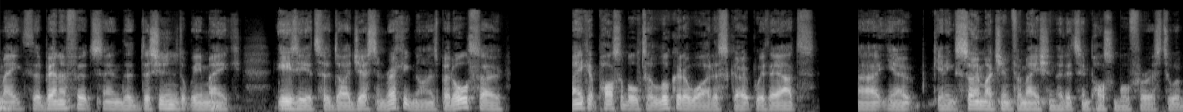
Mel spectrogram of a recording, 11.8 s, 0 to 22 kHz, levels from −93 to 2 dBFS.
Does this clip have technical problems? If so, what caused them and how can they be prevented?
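Yes. Twice, speech jumps in abruptly out of silence with its opening sounds missing. At 5.68–5.73 s, after a 0.66 s pause, about 48 ms is lost before "it possible to look". At 8.53–8.59 s, after "a wider scope without" and a 0.41 s pause, about 56 ms vanishes before "you know getting so". This is a clipped start after a pause: the output device slept through the silence and needed time to wake or re-lock. Keeping the output path active during silence prevents it.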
